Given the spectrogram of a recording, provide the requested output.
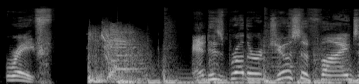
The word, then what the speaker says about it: Ralph: worked yep ray fein's first name is spelled like ralph but pronounced rafe and his brother joseph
